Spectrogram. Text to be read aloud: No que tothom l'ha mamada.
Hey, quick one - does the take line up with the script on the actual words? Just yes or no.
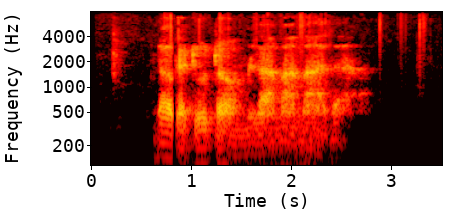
yes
